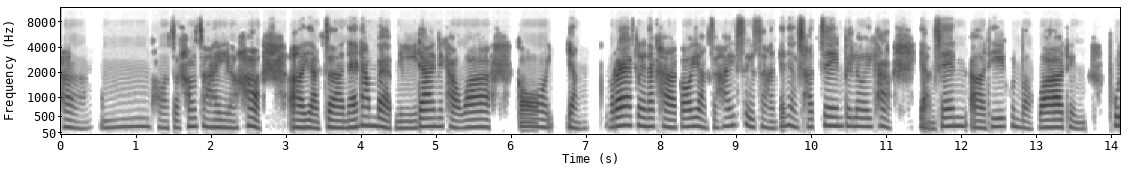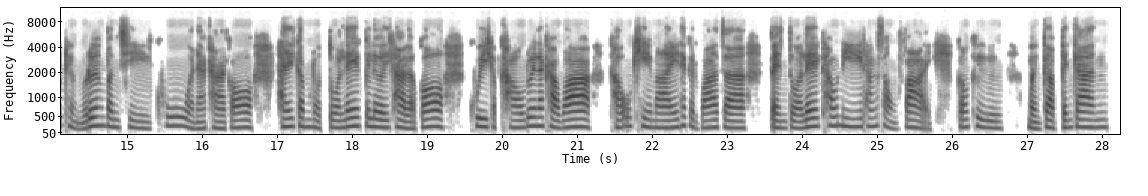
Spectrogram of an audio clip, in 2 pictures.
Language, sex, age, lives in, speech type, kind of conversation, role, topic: Thai, female, 35-39, Thailand, conversation, advice, advisor, ควรวางแผนอนาคตร่วมกันอย่างไร?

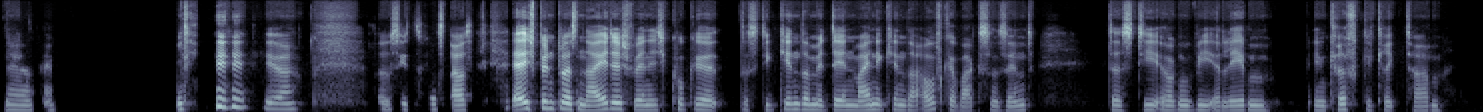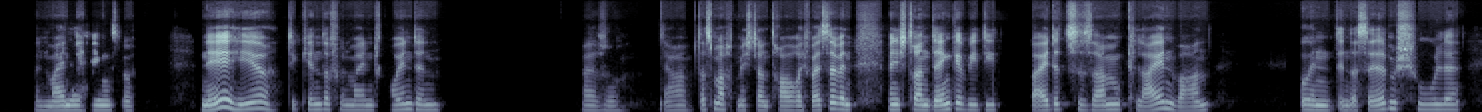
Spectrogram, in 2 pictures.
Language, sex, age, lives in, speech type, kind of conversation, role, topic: German, female, 55-59, United States, conversation, unstructured, none, Was bedeutet für dich ein glückliches Leben?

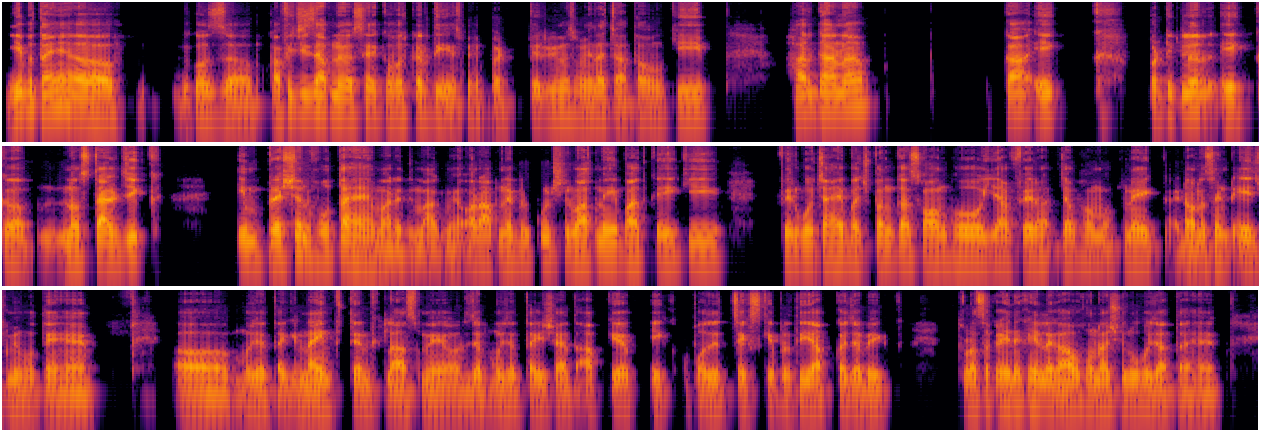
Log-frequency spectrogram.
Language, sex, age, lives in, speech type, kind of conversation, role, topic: Hindi, male, 40-44, India, conversation, podcast, host, Kaunsa gaana tumhein bachpan ki sabse badi yaad dilata hai?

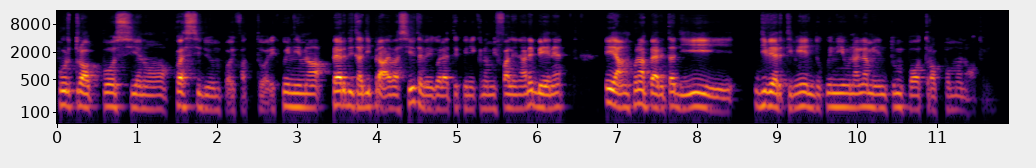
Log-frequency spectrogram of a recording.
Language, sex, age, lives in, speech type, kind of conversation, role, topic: Italian, male, 25-29, Italy, conversation, advice, user, Come mai ho perso motivazione dopo poche settimane di palestra?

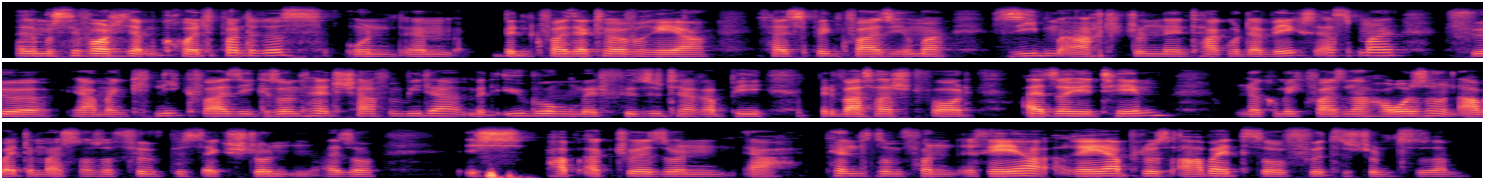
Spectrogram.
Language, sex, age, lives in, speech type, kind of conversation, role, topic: German, male, 18-19, Germany, conversation, advice, user, Erwägst du, Vermögen zu verkaufen, um deine Schulden abzubauen?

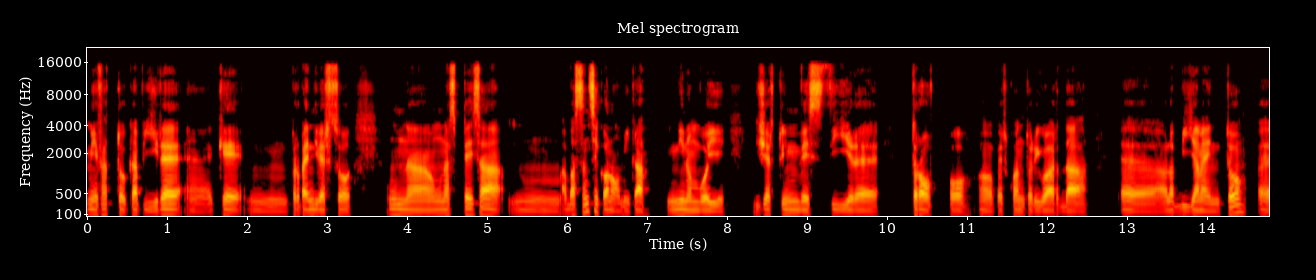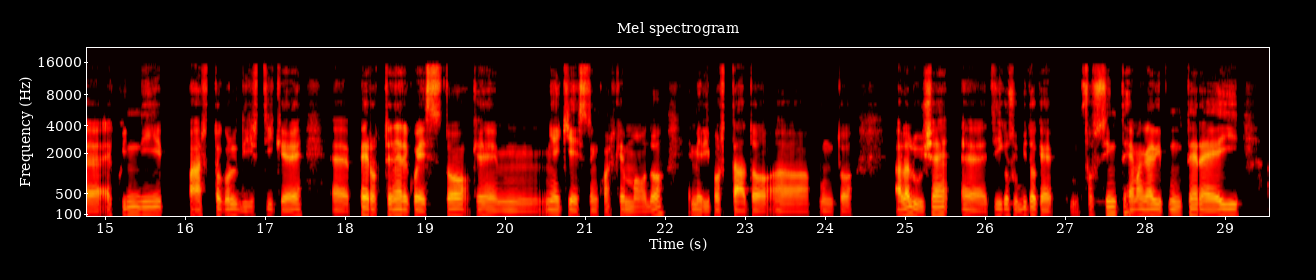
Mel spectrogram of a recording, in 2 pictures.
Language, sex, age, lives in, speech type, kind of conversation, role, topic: Italian, male, 25-29, Italy, conversation, advice, advisor, Quando conviene scegliere un prodotto più costoso ma di qualità invece di un’alternativa economica per risparmiare?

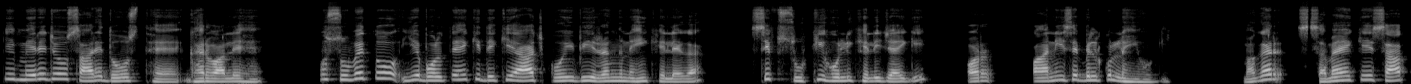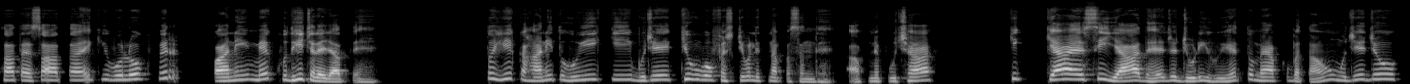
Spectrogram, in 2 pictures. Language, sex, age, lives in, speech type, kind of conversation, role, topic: Hindi, male, 20-24, India, conversation, podcast, guest, Kya koi tyohar ka khaana hai jo tumhe bachpan se aaj tak dil se yaad hai?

